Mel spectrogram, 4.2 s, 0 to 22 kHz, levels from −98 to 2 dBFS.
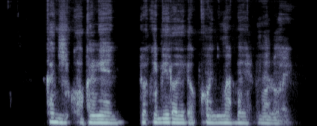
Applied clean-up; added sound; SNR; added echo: neural mask model Resemble Enhance denoiser.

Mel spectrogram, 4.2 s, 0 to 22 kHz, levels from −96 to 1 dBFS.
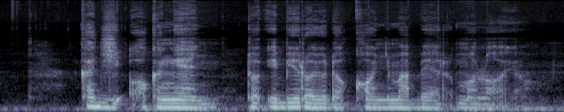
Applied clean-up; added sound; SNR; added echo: none; none; none; none.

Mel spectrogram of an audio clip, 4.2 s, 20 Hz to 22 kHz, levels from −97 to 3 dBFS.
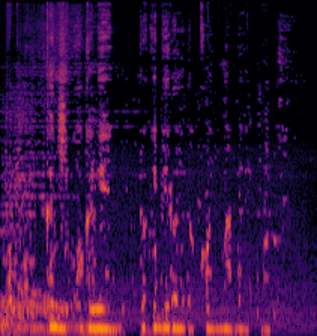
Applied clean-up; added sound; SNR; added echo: classical method spectral subtraction.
